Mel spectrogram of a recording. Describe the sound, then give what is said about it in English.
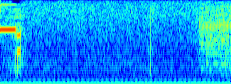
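A short electronic courtesy beep from a radio repeater sounds at the very start, then gives way to steady static hiss and a low hum with no voices. “Wait for the beep.”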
